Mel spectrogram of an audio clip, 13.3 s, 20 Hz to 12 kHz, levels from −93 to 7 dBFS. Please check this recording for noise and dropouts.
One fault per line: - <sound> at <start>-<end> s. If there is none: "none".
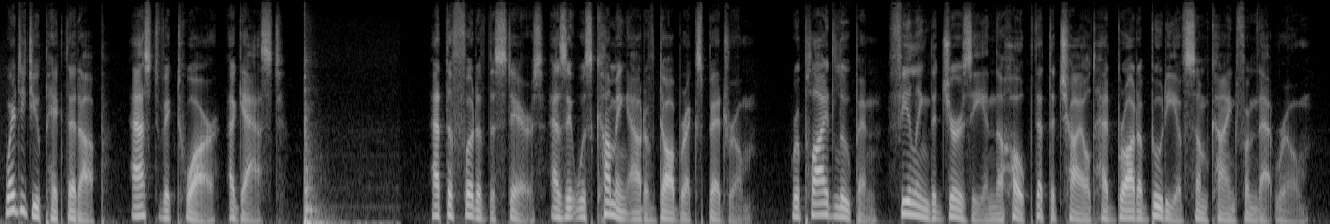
- thud at 3.0-4.0 s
